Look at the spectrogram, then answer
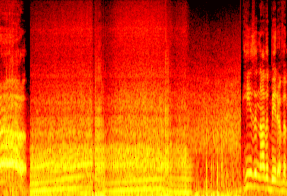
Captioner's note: car engine accelerating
